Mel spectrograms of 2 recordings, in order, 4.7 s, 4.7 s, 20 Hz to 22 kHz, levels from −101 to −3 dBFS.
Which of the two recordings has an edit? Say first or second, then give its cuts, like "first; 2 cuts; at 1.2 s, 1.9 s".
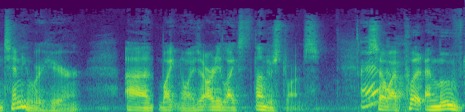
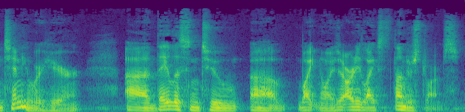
first; 1 cut; at 1.5 s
